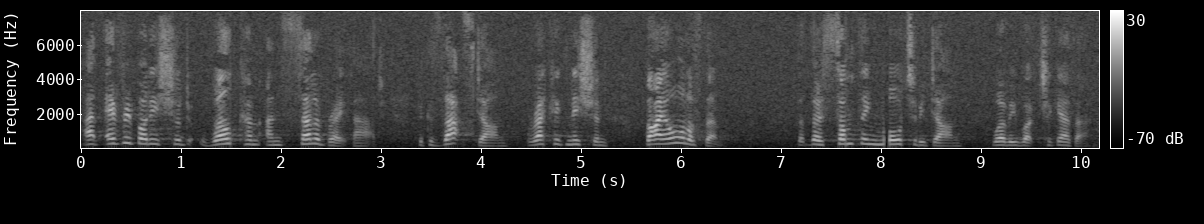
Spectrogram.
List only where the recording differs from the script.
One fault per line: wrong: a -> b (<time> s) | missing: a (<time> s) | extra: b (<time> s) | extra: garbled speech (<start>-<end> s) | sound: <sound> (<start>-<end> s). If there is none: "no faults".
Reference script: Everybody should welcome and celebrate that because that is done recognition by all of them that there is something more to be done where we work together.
sound: dropout (8.0-8.1 s)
